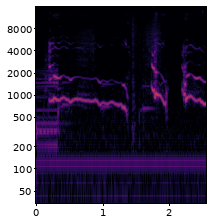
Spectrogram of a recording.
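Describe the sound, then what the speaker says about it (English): A puppy whimpers in The Sims 4 game, a few high, thin whines that waver and slide downward in short separate bursts, soft and close over a steady low hum. "The doggy's so cute."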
